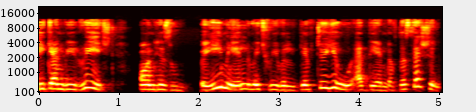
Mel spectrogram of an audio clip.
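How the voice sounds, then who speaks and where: Over a quiet background, a woman with a fairly high pitch and a dark, mellow tone speaks at a moderate pace with ordinary pitch variation. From India. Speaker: university lecturer, co-organiser. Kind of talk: formal speaker introduction. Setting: video call. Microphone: video call.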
